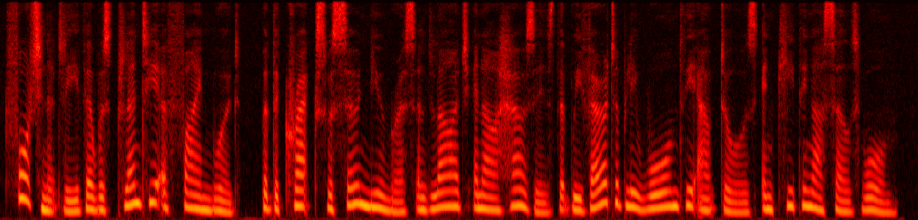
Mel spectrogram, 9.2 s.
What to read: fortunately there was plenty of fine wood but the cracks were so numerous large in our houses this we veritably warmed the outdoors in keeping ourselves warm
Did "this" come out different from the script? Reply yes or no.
yes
